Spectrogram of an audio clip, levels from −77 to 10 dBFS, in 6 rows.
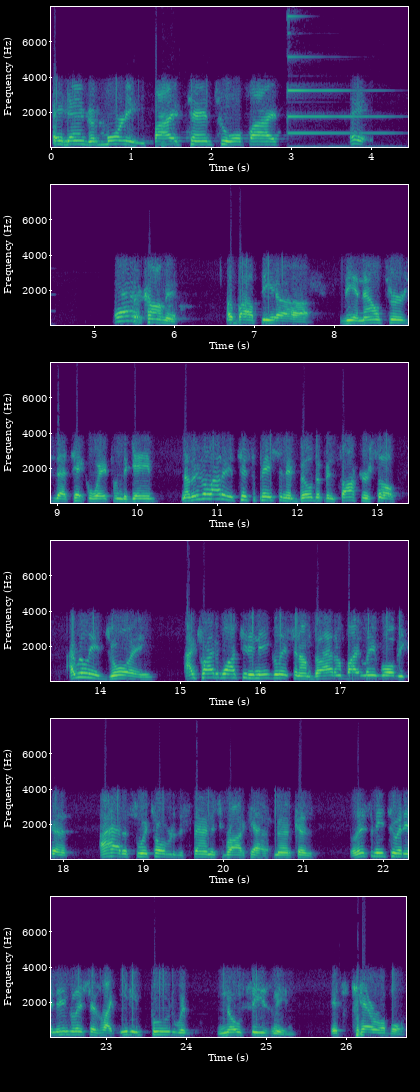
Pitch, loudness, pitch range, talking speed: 170 Hz, -16 LUFS, 145-190 Hz, 175 wpm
